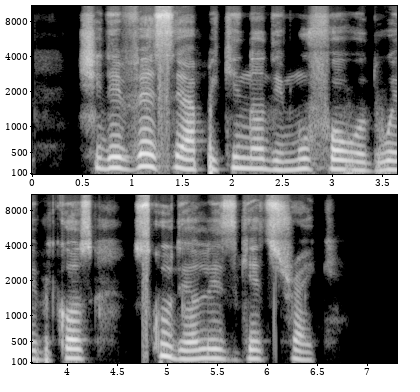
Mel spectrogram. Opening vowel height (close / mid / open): close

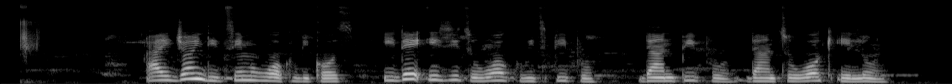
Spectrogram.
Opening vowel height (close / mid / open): open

